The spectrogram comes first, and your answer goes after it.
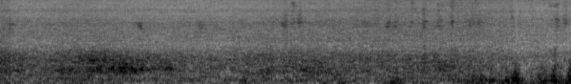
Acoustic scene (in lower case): park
